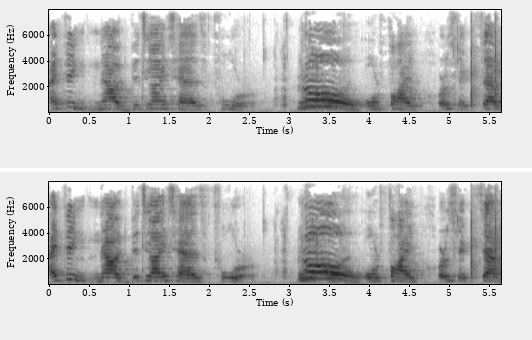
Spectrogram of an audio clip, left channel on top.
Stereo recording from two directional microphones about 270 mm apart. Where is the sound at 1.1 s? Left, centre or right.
Centre.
